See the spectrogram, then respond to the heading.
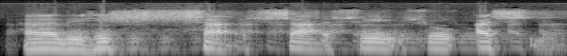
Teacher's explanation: ini disifati hams ya mengalirnya nafas ketika menyebutkan huruf sya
